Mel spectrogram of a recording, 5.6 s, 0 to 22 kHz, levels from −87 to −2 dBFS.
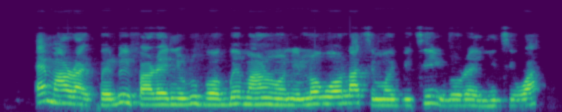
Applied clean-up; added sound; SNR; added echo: none; none; none; none.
